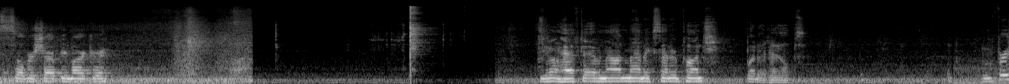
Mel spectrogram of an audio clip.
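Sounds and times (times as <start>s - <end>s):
low workshop hum: 0.0s - 10.0s.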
